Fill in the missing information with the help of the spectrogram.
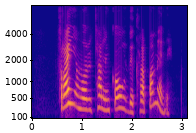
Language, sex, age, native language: Icelandic, female, 40-49, Icelandic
